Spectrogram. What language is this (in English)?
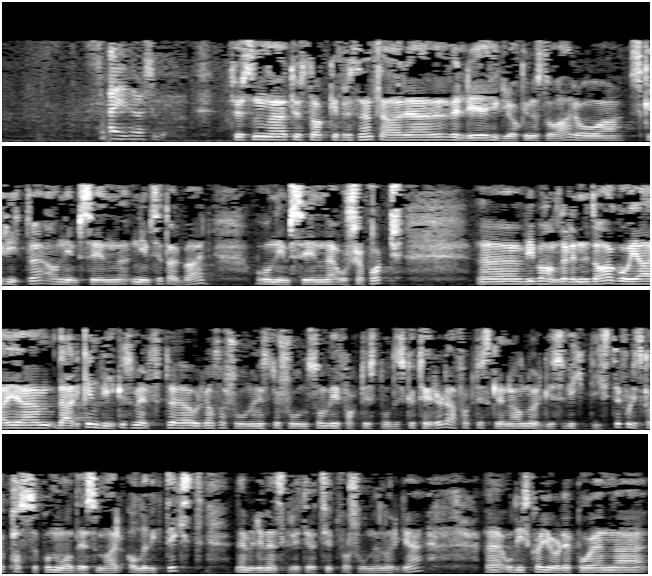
Norwegian Bokmål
